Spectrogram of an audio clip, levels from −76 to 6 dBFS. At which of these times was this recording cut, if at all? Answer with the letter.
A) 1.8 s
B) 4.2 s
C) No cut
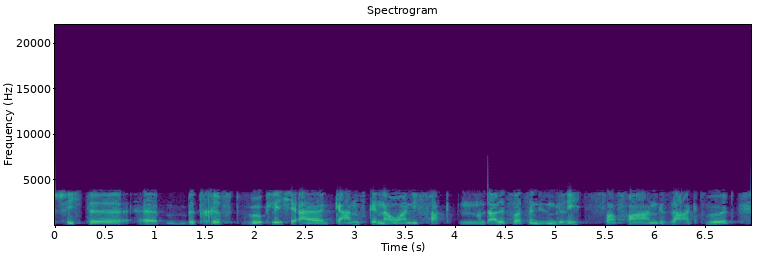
C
